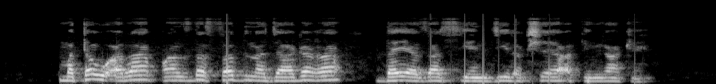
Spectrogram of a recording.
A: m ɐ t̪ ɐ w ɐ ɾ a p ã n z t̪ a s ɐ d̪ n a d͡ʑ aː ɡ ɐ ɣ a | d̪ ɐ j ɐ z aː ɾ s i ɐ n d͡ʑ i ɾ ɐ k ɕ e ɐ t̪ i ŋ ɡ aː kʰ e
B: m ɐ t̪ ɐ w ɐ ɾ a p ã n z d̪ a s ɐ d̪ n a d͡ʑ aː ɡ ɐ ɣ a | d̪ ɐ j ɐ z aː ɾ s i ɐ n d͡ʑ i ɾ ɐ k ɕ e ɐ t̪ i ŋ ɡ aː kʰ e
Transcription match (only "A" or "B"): B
